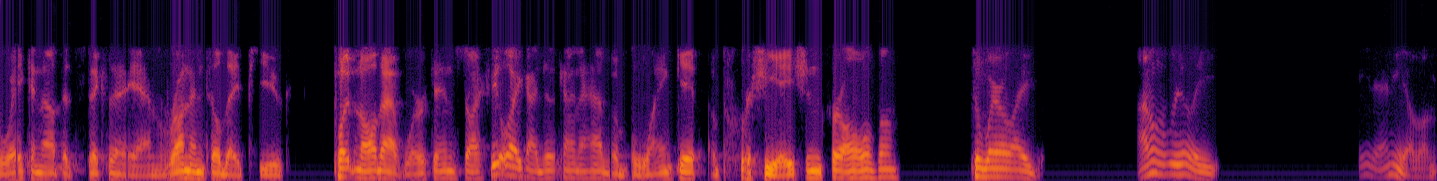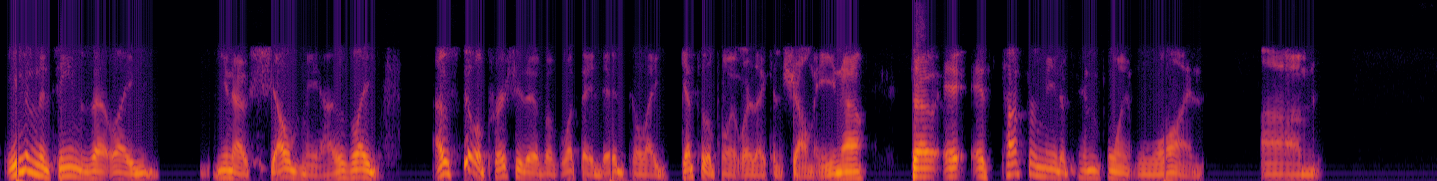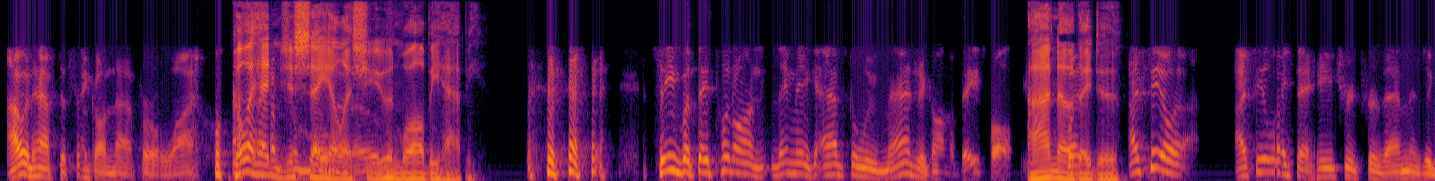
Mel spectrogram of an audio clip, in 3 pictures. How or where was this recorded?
phone line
